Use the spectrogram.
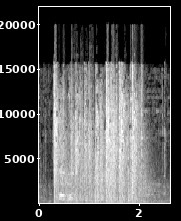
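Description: Gunfire in the video game Uncharted, a dense burst of rapid shots starting sharply and rattling on steadily for a couple of seconds, loud and close, like sustained automatic fire.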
